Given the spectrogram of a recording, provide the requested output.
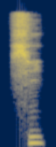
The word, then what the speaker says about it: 石: 胡锦涛，石在某些方言里读作西，石难逃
